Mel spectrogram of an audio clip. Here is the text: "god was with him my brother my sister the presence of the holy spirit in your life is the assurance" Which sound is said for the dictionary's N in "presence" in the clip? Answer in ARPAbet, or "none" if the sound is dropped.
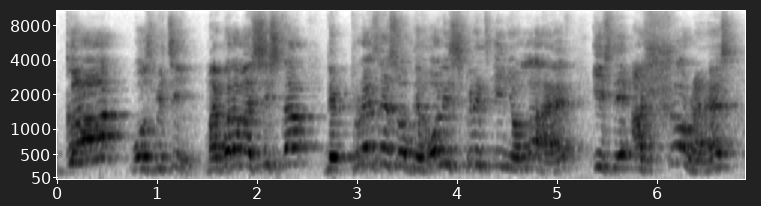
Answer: N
